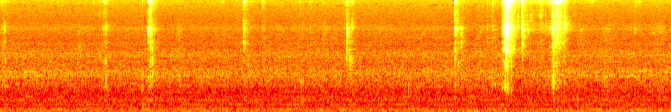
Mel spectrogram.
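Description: Close-up eating sounds: a few scattered crisp crunches and mouth clicks while chewing fried rice, with the loudest run of crunches a little after five seconds in.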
